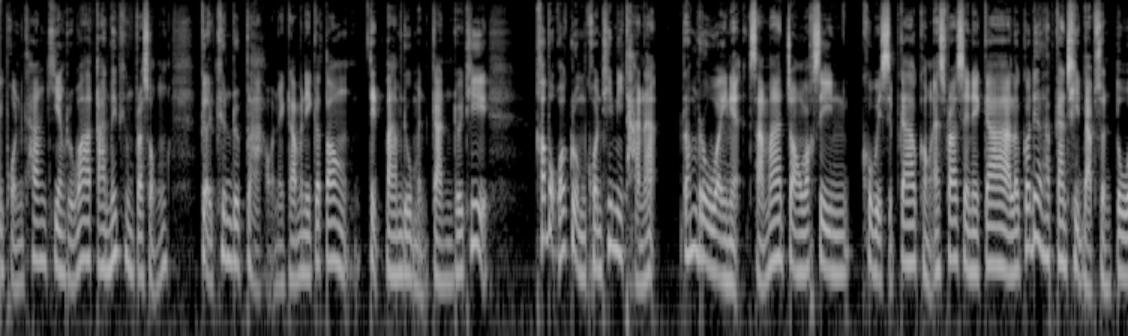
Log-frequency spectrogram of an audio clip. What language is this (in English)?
Thai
